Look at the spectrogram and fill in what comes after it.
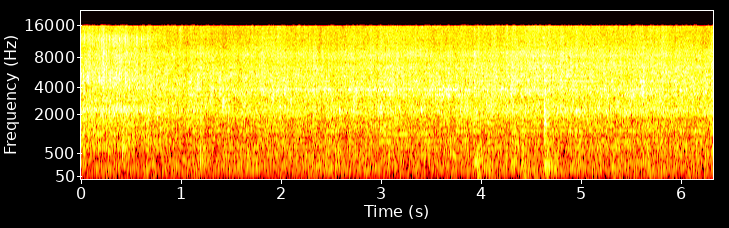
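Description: Pork steaks sizzling as they fry in oil and sauce in a frying pan, a steady hiss, with a couple of light spatula touches in the pan near the middle.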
